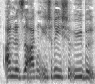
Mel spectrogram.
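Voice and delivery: high, tearful storybook voice; high-pitched whining sob; acted sobbing complaint. A narrator's reading. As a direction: wail it like a hurt little rat. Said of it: "schluchzte er".

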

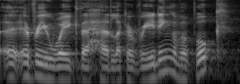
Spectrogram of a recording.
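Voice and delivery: usual speaking voice

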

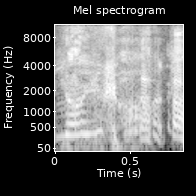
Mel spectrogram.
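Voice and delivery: loud, high, hammed-up no; mock yelled refusal. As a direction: shut the customer down at a yell. Acted staff refusing a customer.

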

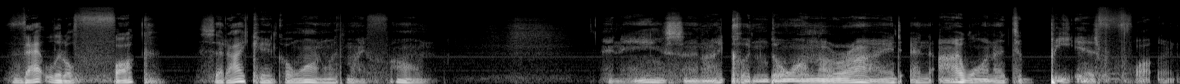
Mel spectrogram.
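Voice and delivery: quiet, slow mock seething. Son complaining to his dad about the guard, slow hushed anger. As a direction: hold the rage down, low and drawn out.

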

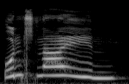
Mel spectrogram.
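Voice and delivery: high, loud, drawn-out groan of frustration; anguished cry. Real, not acted. Gamer after almost scoring, loud anguished cry. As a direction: cry out at the near miss. Near miss on goal.

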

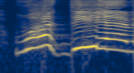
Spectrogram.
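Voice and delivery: high, loud, wailed question; mock crying. Imitating Mister C hearing about the DMs, mock crying. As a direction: imitate a distraught man bawling in disbelief. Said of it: "crying out loud".

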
